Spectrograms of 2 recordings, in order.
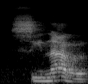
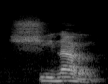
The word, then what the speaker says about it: Shinar: Recuerden bien que no se les olvide que los griegos no pueden pronunciar la she, así que ellos le quitan la h para decir en la tierra de Sinar, en la llanura de Sinar, pero en hebreo se pronuncia Shinar.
